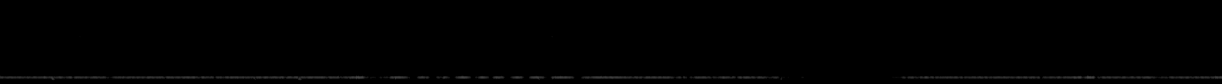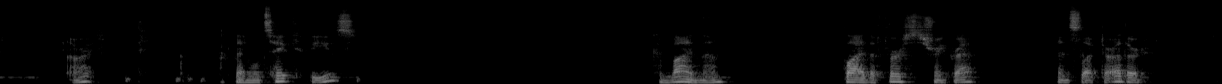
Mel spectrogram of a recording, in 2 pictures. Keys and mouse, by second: 0.9 s, 1.7 g, 5.5 r, 6.3 r, 10.6 r, 12.0 ctrl+z, 13.0 Tab, 15.0 shift+click, 16.2 shift+click, 16.3 shift+middle click, 17.7-21.0 middle drag, 19.5 ctrl+j, 21.0-23.0 drag, 23.0-24.4 ctrl+middle drag.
